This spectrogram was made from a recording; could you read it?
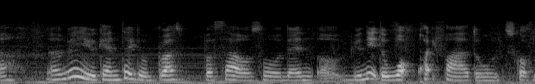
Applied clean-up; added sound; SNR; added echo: none; Bowed string instrument; 19 dB; none.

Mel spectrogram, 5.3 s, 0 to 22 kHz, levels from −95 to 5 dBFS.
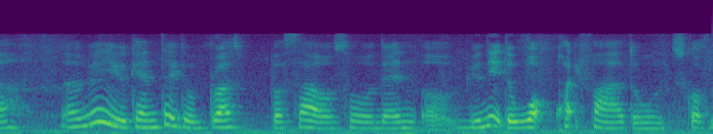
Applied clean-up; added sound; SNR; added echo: none; none; none; none.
